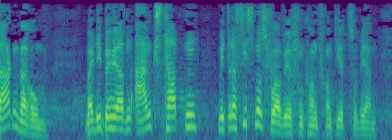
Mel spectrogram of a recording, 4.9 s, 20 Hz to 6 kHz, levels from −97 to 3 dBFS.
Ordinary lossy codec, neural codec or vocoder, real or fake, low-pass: none; none; real; 5.4 kHz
